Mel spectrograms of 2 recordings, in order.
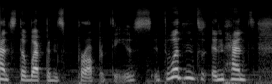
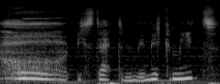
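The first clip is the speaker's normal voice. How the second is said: suddenly surprised gasp, quieter; 4 dB quieter than usual. Voicing a shopkeeper smelling rare meat: surprised gasp. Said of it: "her eyes suddenly go wide".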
